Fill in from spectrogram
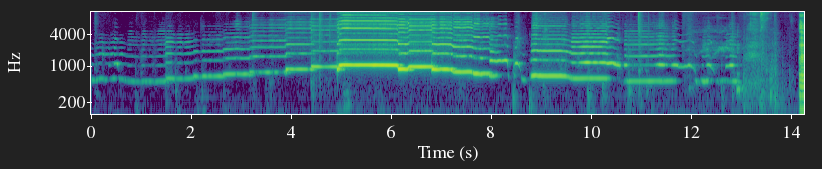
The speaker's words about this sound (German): Blockflöte spielen, die Tonleiter, einmal rauf und runter. Ähm, das mache ich euch mal vor.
